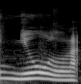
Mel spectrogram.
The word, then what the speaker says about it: NEU.LLA: Kamu juga kalau misalnya mau stalking dulu boleh banget ya, langsung aja di Instagramnya di NEU.LLA. Bacanya Nyula gitu.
